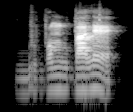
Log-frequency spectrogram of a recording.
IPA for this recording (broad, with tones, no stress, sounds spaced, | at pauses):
ɡ͡b u˨ b ɔ˨˦ m u˧ b a˦ l ɛ˦˨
